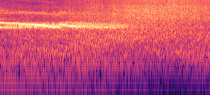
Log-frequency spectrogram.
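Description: Loud rushing noise with a high whine that falls slowly in pitch over the first second or so. It is a sound effect in an edited soundtrack.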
